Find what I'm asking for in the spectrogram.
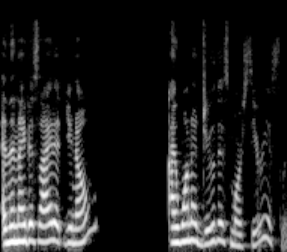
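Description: The recording has a dry, close sound with no echo. A woman speaks at a fairly quick pace in a Thai accent. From southern Thailand. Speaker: chef and cookbook author. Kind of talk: casual interview.

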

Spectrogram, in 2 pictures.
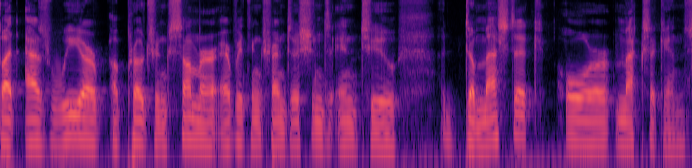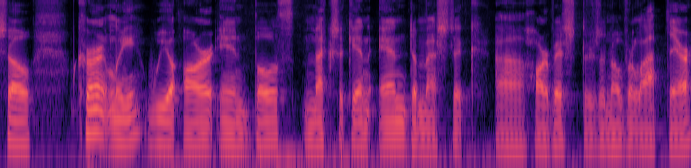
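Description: In a very clean recording with a silent background, a man with an American accent speaks at a fairly slow pace in a very deep, low pitch with fairly even intonation. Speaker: produce sourcing manager. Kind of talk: interview. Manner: conversational, with filler words.

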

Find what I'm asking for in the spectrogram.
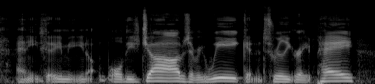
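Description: A man's speech rushes along at a very fast pace, its pitch varying in an ordinary way. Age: 20s. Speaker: mobile DJ podcast co-host. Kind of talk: casual chat. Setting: studio.

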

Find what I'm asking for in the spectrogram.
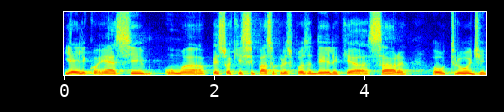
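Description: A man with a medium-pitched voice and a dark, mellow tone speaks at a moderate pace with fairly even intonation and very even loudness. The recording is very clean, with a silent background. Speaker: writer. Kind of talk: interview. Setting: studio with audience.

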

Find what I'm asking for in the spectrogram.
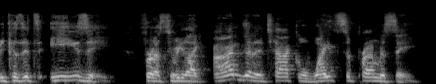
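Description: With an American accent, a man speaks at a moderate pace in an ordinary speaking voice. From Boston. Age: 50s. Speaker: sociologist. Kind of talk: panel talk. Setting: video call.

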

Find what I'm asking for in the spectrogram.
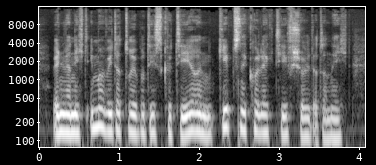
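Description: Recorded very cleanly against a silent background, this man's dark, mellow voice stays monotone with flat intonation. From Germany. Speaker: foreign correspondent. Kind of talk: interview. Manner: hesitant, with many fillers.

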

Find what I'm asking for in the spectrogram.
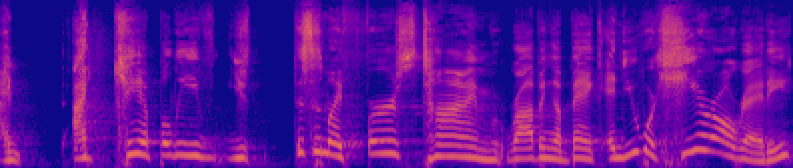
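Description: A high-pitched man at a fairly slow pace with very wide pitch swings. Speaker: podcast host. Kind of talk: casual interview chat. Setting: studio.

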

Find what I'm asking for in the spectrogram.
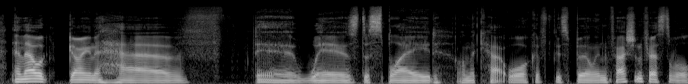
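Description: A man with an Australian accent speaks in a very deep, low pitch at a fairly slow pace. The recording is very clean, with a silent background. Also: ordinary pitch variation. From Melbourne western suburbs, Australia. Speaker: rock bass player. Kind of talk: casual interview chat. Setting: home studio.

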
